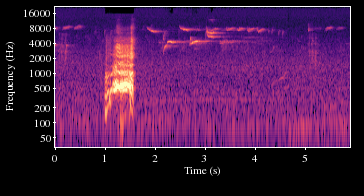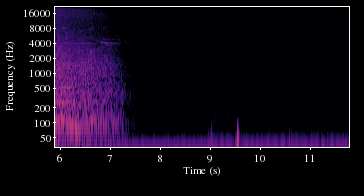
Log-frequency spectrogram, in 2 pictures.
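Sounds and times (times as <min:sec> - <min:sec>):
British goat bleating: 0:01.0 - 0:01.6.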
